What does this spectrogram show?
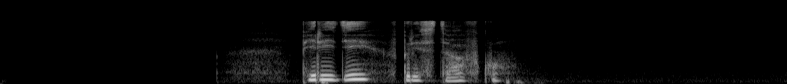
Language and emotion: Russian, sad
